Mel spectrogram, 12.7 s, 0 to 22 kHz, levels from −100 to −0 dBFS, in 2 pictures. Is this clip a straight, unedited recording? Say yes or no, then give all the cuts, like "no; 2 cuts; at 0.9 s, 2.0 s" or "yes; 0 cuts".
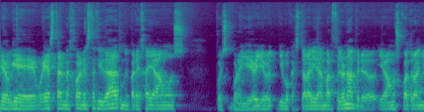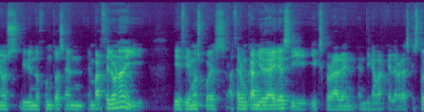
no; 1 cut; at 1.8 s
